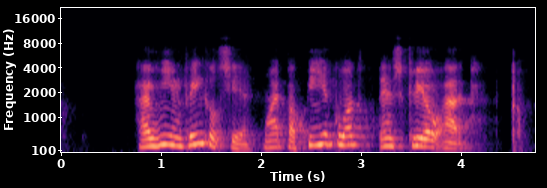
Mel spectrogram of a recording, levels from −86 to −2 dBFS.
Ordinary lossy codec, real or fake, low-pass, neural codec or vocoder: Opus, 16 kbps; fake; 7.2 kHz; codec, 16 kHz, 1 kbps, FunCodec, trained on Chinese and English, 50 frames a second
